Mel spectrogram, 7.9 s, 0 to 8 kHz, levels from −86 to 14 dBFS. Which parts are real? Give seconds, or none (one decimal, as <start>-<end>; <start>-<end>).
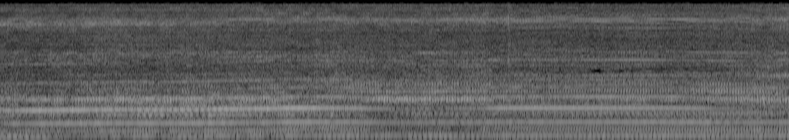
5.1-7.5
